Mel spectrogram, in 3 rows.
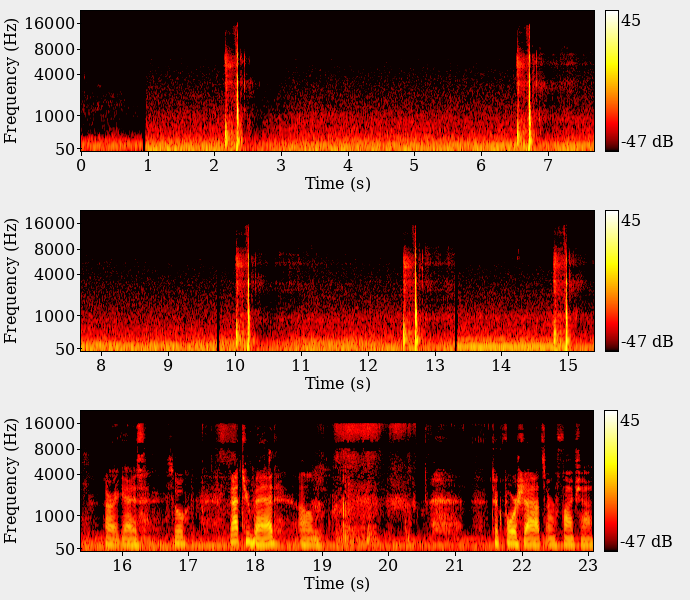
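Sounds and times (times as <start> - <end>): bolt hitting target: 2.0 - 2.8, 6.4 - 7.6, 9.9 - 11.1, 12.5 - 13.3, 14.7 - 15.5.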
